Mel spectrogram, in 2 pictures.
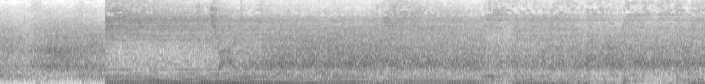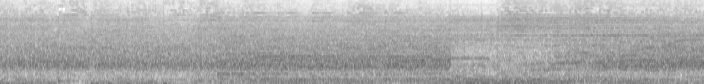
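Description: Wrestling entrance theme music starting about a second in, with an arena crowd cheering over it.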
